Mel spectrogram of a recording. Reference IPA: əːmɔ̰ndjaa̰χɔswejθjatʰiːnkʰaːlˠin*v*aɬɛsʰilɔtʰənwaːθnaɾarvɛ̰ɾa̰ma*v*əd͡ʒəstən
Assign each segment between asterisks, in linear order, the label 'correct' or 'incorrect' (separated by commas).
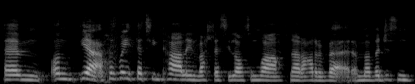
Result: correct, correct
